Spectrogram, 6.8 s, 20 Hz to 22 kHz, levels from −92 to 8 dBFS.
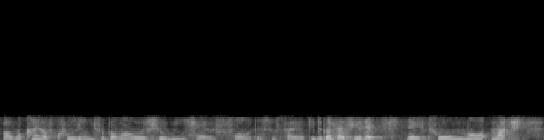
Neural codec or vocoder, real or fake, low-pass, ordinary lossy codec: codec, 16 kHz, 2 kbps, FreqCodec, smaller model; fake; 3.6 kHz; AAC, 16 kbps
